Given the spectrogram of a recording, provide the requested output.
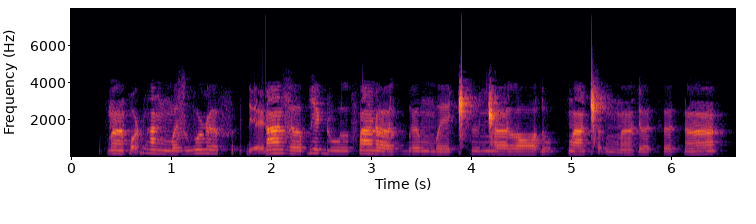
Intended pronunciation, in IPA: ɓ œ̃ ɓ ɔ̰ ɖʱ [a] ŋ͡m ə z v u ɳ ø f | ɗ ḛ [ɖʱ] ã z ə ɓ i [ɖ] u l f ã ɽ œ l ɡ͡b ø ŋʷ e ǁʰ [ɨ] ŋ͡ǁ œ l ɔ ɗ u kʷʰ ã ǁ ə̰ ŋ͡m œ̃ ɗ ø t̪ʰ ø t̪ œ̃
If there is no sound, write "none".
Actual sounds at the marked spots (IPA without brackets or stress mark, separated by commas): ã, ɽ, ɖ, ɨ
